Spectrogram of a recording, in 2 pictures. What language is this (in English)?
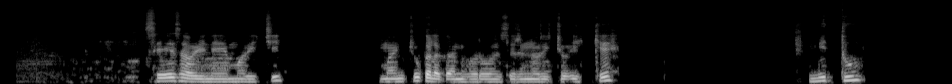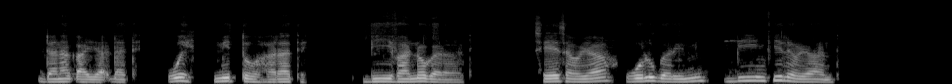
Sidamo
